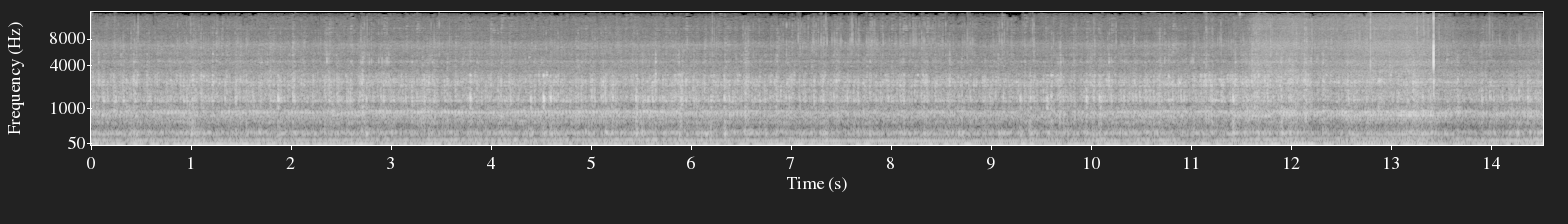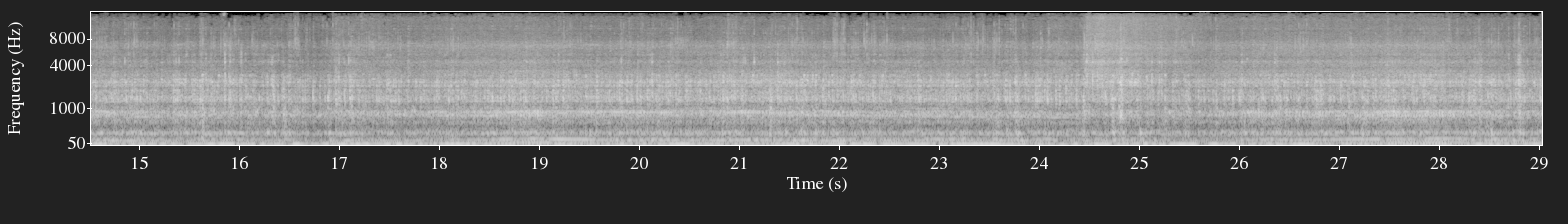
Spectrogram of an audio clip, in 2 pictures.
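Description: Polaris RZR side-by-side's engine running at steady, moderate revs with small rises and falls as it drives a rough dirt trail. A short hiss comes twice, about twelve and twenty-five seconds in.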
